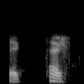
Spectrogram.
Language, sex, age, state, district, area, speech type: Urdu, male, 18-30, Bihar, Purnia, rural, conversation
